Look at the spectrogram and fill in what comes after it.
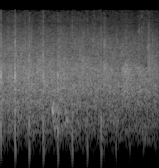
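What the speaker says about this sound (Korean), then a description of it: "하나님께 영광의 박수 올려드리겠습니다." Steady applause from a church congregation at an early-morning revival service, dense clapping with a few sharper claps standing out, sustained at an even level throughout.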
